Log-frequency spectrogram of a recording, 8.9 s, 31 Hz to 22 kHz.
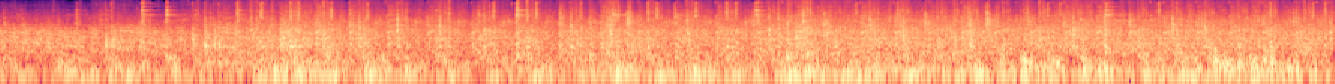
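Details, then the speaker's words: Junkyard Massey Ferguson 1155 tractor, parked many years over a hydraulic issue, restarted after fuel was pulled to the filters: rough rapid firing settles into a steady diesel rhythm with good oil pressure, running acceptably. "baby don't sound too bad I got good oil pressure"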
